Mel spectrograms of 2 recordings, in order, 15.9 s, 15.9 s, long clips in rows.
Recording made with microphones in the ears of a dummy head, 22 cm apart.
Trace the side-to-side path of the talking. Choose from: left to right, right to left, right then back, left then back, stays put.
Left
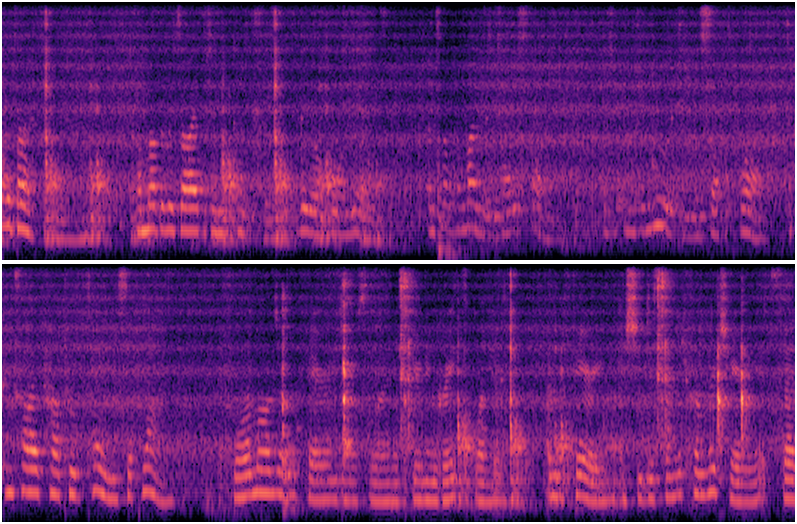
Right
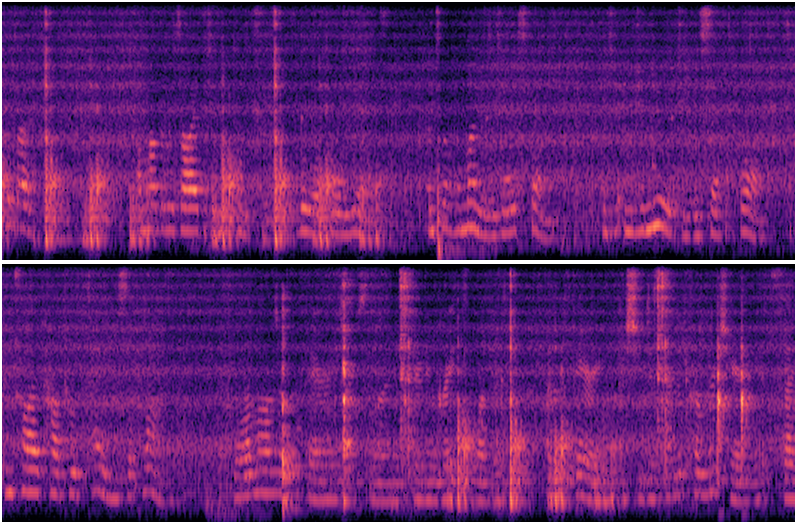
right then back.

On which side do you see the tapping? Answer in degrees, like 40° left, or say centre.
30° right.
